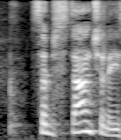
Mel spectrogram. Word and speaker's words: substantially: So, substantially, so we've got this stress on the second syllable, but you see we've got our schwa in two places here.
